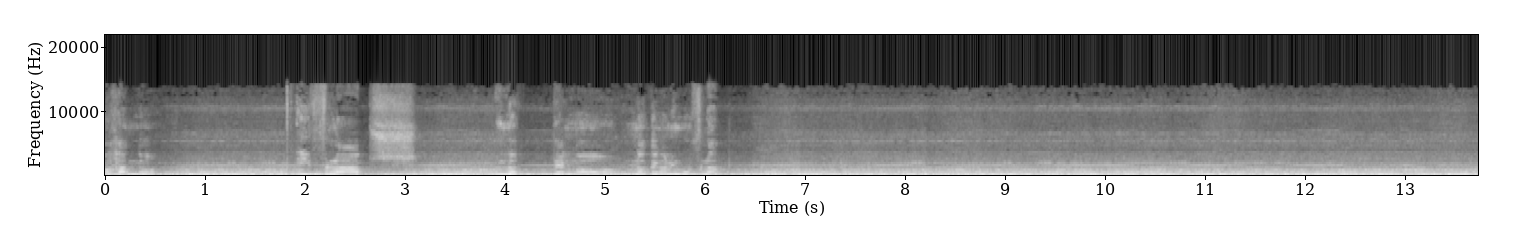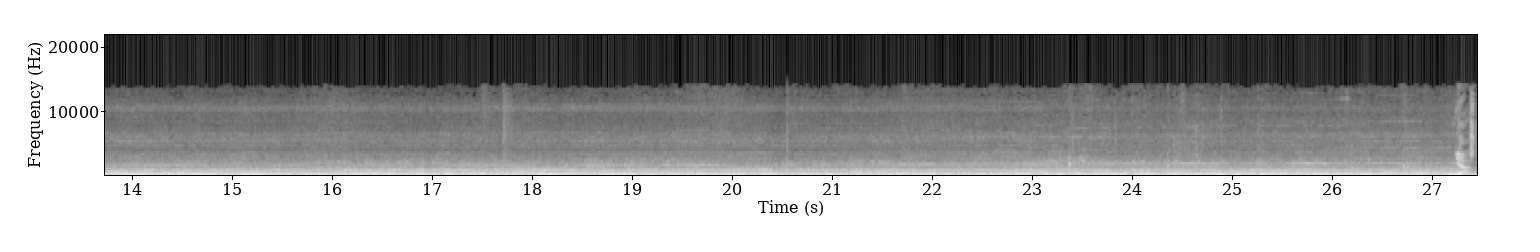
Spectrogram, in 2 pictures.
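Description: Jet engines drone steadily through a loudspeaker.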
